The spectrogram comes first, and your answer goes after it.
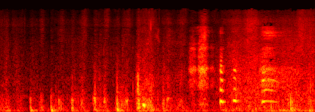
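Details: Grumpy Siberian Husky throwing a temper tantrum in its beanbag bed. Soft thumps and rustling give way to short, moaning, whiny grumbles in the second half, a few rising tones in quick bursts, with a person's voice nearby.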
